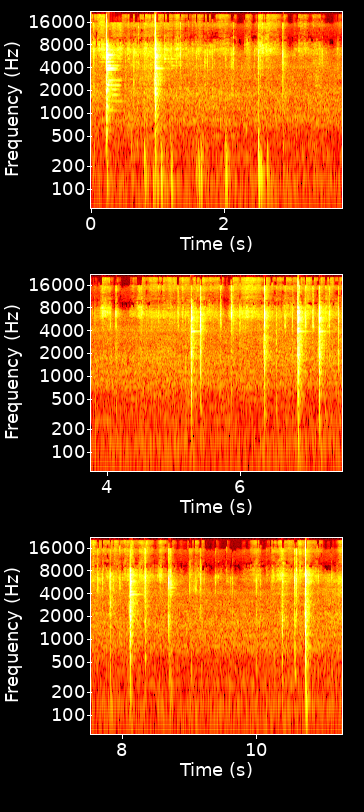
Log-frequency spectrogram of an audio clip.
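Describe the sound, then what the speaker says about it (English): A whisk stirs granulated sugar into a mixture in a bowl while making blackberry butter swim biscuits. Faint, irregular metallic clinks and taps sound against a quiet background. "I'm going to whisk this together"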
